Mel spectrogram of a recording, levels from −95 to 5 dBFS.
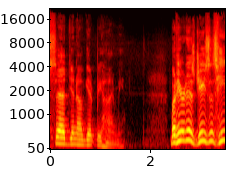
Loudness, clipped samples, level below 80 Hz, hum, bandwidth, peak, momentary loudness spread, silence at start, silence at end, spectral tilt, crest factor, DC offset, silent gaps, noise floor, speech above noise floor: -26 LUFS; under 0.1%; -72 dBFS; none; 19.5 kHz; -10 dBFS; 17 LU; 0 s; 0 s; -3.5 dB/octave; 18 dB; under 0.1%; none; -68 dBFS; 42 dB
